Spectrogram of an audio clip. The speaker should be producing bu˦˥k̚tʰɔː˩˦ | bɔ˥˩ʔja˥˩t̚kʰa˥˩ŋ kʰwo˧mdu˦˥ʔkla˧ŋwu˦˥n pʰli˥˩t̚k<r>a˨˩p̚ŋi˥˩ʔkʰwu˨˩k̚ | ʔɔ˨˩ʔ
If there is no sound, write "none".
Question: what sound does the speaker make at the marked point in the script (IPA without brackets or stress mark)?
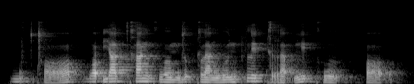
r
